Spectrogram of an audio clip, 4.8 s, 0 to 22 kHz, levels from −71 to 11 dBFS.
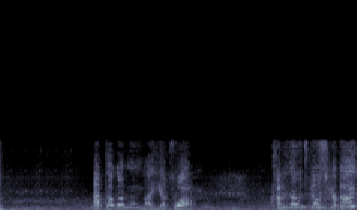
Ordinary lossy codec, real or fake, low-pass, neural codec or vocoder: none; fake; none; codec, 16 kHz, 1.1 kbps, Voila-Tokenizer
